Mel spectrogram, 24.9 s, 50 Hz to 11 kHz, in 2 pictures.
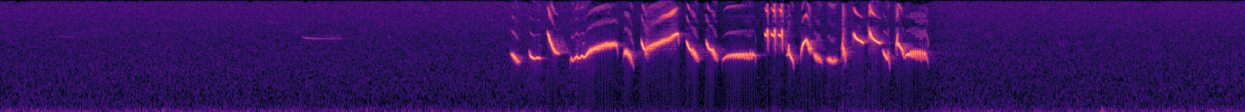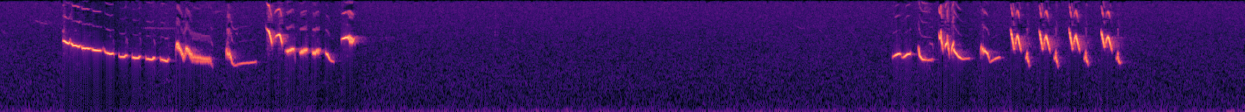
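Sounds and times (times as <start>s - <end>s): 
tropical mockingbird singing varied whistles: 5.1s - 9.4s, 12.8s - 16.2s, 21.4s - 23.8s.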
